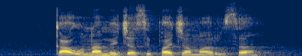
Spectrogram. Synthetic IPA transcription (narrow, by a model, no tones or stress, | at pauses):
kʼaʊnamɪt͡ʃʼasɪpʰat͡ʃʼamaruːsa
